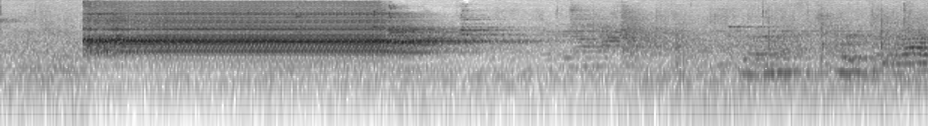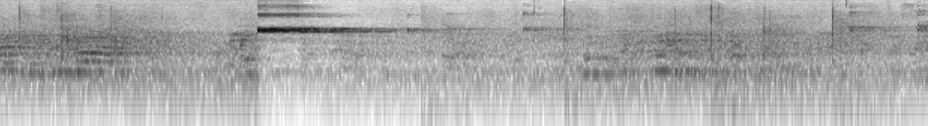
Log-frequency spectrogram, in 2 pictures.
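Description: Gymnasium scoreboard buzzer sounding one long, steady, loud blast of about two seconds, starting about half a second in. Afterwards a basketball is dribbled on the hardwood court and players shout, echoing in a large gym.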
